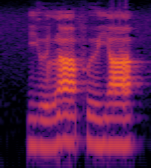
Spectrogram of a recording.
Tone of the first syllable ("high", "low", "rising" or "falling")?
low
